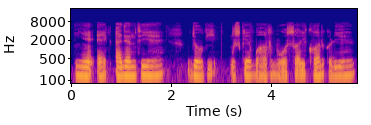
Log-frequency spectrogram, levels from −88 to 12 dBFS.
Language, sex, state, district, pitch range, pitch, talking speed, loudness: Hindi, male, Uttar Pradesh, Saharanpur, 130-140 Hz, 135 Hz, 135 wpm, -17 LUFS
